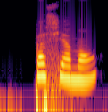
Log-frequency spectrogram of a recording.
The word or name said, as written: patiemment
